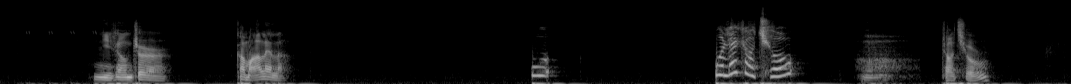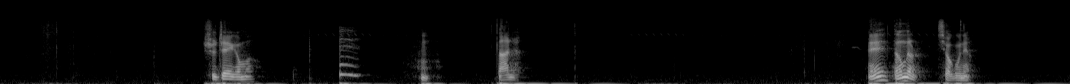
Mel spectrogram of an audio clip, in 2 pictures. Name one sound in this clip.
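A young man speaks in short, questioning phrases nearby.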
